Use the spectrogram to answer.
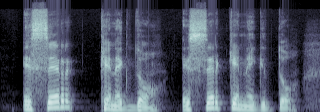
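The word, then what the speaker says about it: עֵזֶר כְּנֶגְדּוֹ: Y lo que estoy remarcando se pronuncia eser kenekdó.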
